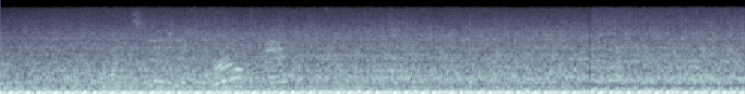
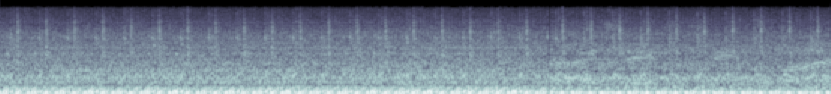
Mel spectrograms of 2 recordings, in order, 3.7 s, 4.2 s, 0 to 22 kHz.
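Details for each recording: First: Junkyard LQ4 6.0 V8 from a Silverado 2500 in a Foxbody Mustang, after oil pan dropped again for oil-pressure problems (suspected oil pump pickup sucking air), hot: even deep idle pulsing about 3.5 times a second, quiet, no knocks; normal hot idle. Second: Foxbody Mustang with a junkyard LQ4 6.0 V8 and an ongoing oil pressure problem: while accelerating, a steady rapid knock of about three or four a second returns over a loud low drone; cause not yet known.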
